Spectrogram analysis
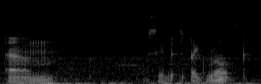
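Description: Deep, gravelly man with broad Scottish accent. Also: fairly even intonation, slow, background noise. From Scotland. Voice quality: groggy, gravelly throat. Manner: informal, thinking aloud while working. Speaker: tutorial presenter. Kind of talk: casual screen-recorded software tutorial.

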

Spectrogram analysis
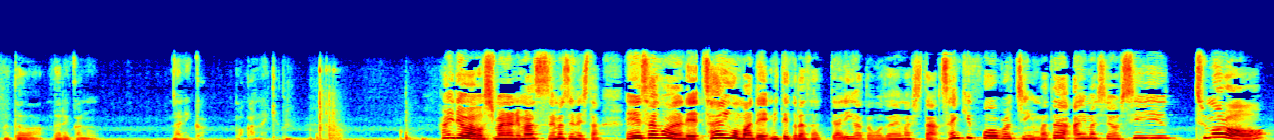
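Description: A middle-aged Japanese drawing teacher hosts a live stream, chatting casually as she draws, laughing often and reading viewer comments aloud. Her husky, medium-pitched voice is very animated and fast, picked up by a phone or camera mic.

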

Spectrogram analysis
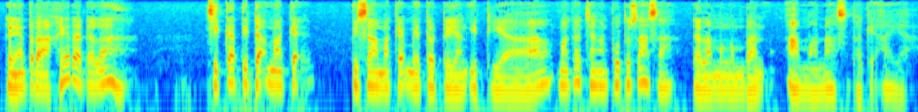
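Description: A man with a Javanese accent preaching a humorous sermon, telling lively stories and often checking in with "ya kan?". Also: medium pitch, normal speed. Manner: lively storytelling, keeps asking "ya kan?".

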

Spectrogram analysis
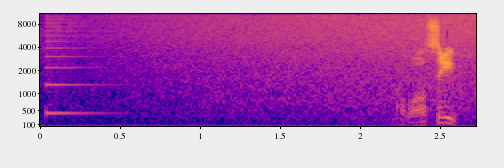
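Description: Speaking very slowly over music, a man with a cold and a somewhat worn voice makes chatty, self-mocking remarks about his own boxing play. He's a let's play gamer whose pitch swings in a lively way.

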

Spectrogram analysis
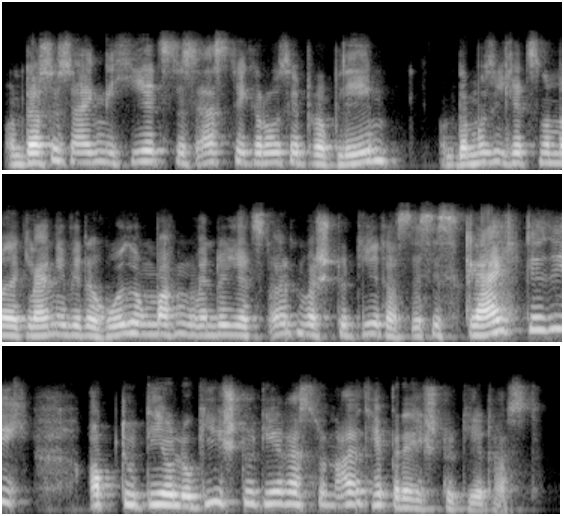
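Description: A man lectures over a video call, pressing his points with insistence and circling back to repeat them. His voice has a husky, breathy edge. The call audio comes through muffled and lo-fi. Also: high voice, a little fast, dark tone. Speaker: spiritual teacher.

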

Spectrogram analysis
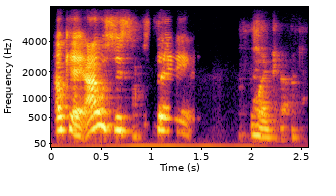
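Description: A woman's voice: on the high side, big pitch swings, normal speed, sharp tone, lo-fi sound. A woman in a video call meeting whose audio is breaking up and dropping out, repeating herself to be heard. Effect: call dropping out, choppy breaking-up audio.

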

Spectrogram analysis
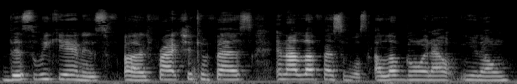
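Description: A woman in her twenties talking casually to her phone camera in her bedroom. She is candid and slangy, and swings between hushed and loud. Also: mid-range voice, level tone, normal speed. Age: 20s. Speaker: vlogger. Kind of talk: casual vlog chat to camera. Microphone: phone mic.

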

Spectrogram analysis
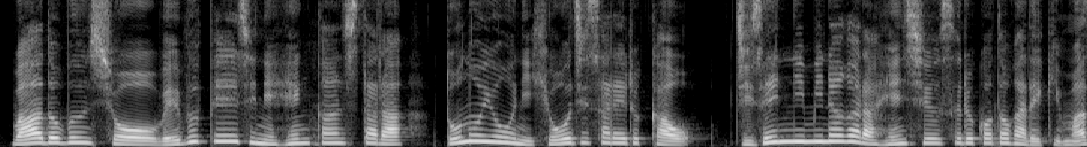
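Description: A woman giving calm, polite, step-by-step narration for a software tutorial. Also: on the high side. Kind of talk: scripted screencast narration.

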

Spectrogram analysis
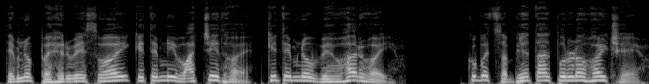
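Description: A man's voice: fairly high pitch, very animated, normal speed, darkish tone, no room sound, clean studio sound. A man preaching a sermon, earnestly asking his listeners rhetorical questions and ending in prayer. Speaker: pastor.

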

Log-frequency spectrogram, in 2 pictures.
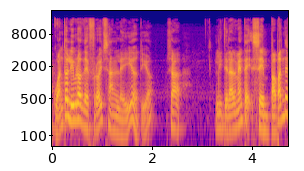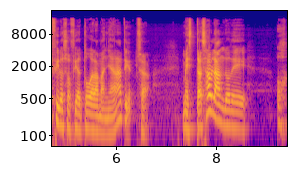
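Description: A young man from Spain with a Spanish accent, giving sarcastic, slangy let's play commentary full of swearing. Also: on the high side. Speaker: gaming youtuber.

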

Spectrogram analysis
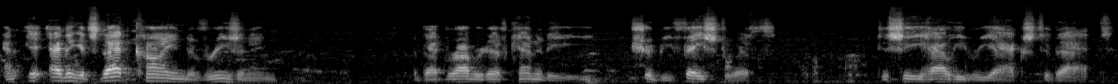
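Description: A man's voice: medium pitch, takes it slowly, pushed and bright, slightly rough, poor audio. A man joining a casual political discussion over a video call, emphatic, dropping in "okay" asides. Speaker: guest.

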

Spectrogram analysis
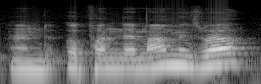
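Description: A man with a fairly high voice guides a live painting class, encouraging the viewers as he works. He talks in a loose, chatty way, full of ums and restarts while his brush moves. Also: expressive, measured pace, a little mellow. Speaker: illustrator teaching a live art class. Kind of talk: casual live draw-along class.

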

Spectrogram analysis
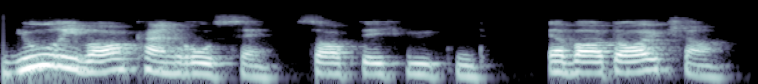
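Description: A woman's voice: mid-range voice, dark tone, highs cut off, natural voice. A woman reading a desperate teenage girl. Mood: pleading. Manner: read aloud slowly from a novel.

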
